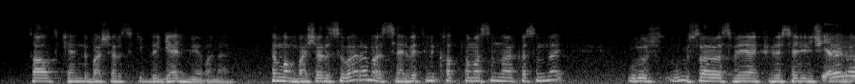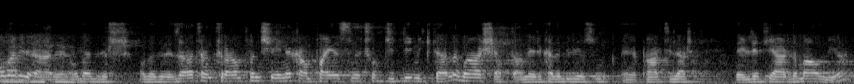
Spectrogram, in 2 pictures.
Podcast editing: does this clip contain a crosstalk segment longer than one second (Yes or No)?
Yes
